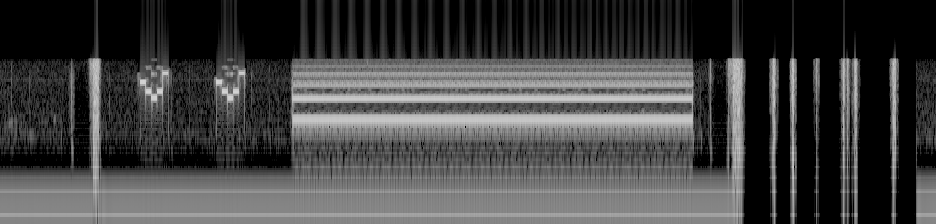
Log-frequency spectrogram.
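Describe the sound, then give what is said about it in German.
A fire brigade dispatch alarm from the Jena control centre (Leitstelle Jena), alerting Freien Orla to a tree fallen onto a power line on Dorfstraße: a click and two brief electronic beeps, then a steady, buzzy multi-tone alert held for about five seconds, ending in a string of sharp clicks and bursts. No one speaks. “Hier Leitstelle Jena mit Einsatzalarm.”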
